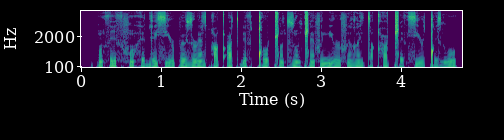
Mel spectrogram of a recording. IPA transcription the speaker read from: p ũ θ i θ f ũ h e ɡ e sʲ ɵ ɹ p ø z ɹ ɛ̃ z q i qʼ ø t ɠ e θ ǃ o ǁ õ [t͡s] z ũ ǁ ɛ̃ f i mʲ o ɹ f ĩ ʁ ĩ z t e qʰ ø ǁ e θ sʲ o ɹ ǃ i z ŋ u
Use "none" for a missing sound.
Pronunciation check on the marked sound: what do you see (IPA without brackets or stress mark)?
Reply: t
